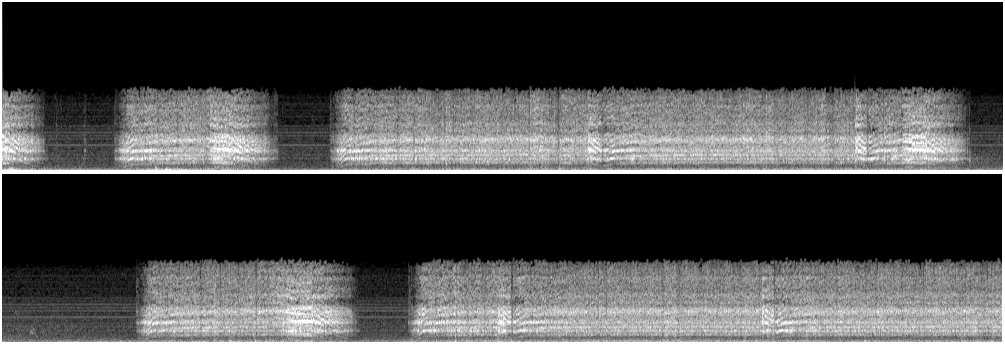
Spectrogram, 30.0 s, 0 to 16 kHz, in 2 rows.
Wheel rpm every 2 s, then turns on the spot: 70, 130, 60, 200, 180, 190, 190, 40, 40, 180, 50, 170, 200, 180, 200.
14-16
